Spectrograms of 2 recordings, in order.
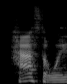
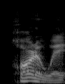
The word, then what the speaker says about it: Hathaway: It's Hathaway, not Hardaway.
